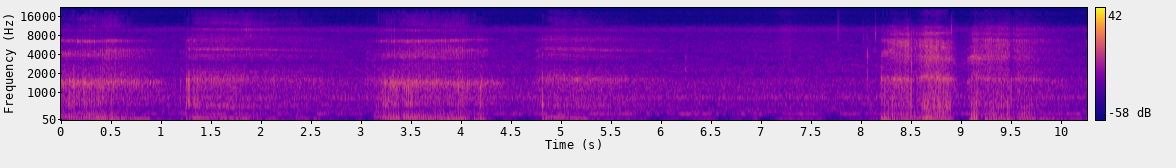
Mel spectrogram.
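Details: Loud, harsh, rattling snoring with snorts and uneven bursts; snoring of obstructive sleep apnea.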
